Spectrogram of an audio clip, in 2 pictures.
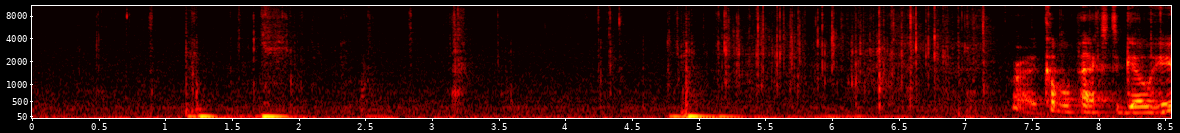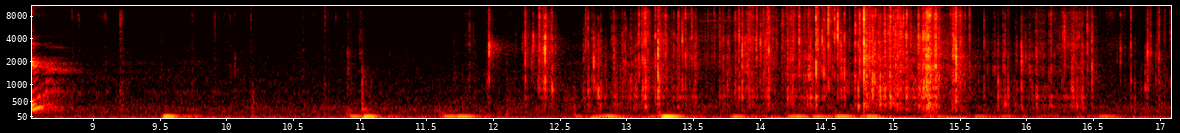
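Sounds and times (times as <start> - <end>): dull handling bumps: 1.1 - 2.6, 4.8 - 5.6, 9.4 - 9.9, 10.8 - 15.1
foil wrapper crinkling and tearing: 4.3 - 7.3, 11.8 - 17.0.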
